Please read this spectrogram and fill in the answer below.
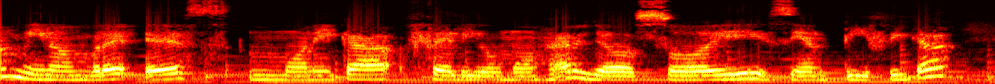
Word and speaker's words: Mójer: Moher, con acento en la O.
